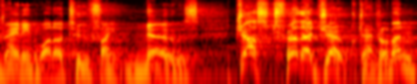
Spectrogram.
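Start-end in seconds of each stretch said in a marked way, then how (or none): 2.4-4.2 keen, eager, very high-pitched voice. Hurst, told by another man to drop it, presses the others eagerly. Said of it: "said Hurst somewhat eagerly".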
